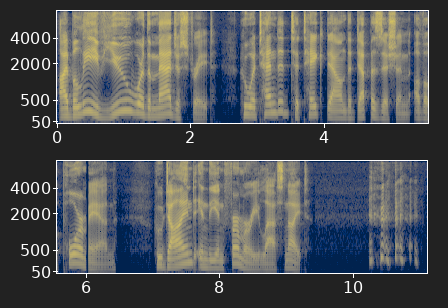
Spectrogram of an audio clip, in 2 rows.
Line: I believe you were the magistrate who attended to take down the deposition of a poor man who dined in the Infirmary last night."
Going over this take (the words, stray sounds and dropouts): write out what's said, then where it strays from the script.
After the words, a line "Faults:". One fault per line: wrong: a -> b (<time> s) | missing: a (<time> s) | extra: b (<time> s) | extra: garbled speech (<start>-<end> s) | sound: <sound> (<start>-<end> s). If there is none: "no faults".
I believe you were the magistrate who attended to take down the deposition of a poor man who dined in the Infirmary last night."
Faults:
sound: dropout (6.0-6.0 s)
sound: laugh (10.2-11.0 s)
